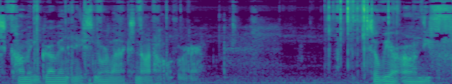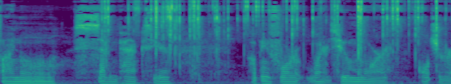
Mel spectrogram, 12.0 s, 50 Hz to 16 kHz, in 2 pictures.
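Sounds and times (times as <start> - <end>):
foil wrapper crinkling: 4.4 - 5.1, 7.4 - 12.0.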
